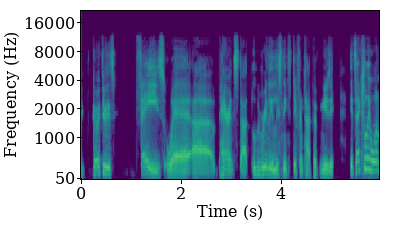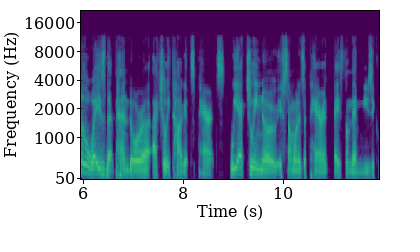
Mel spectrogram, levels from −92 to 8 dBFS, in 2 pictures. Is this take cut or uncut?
uncut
